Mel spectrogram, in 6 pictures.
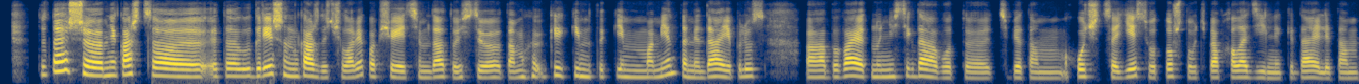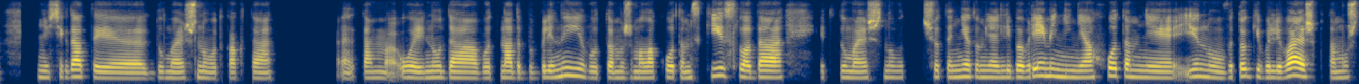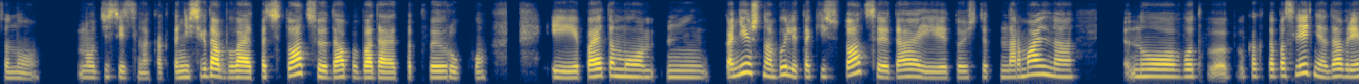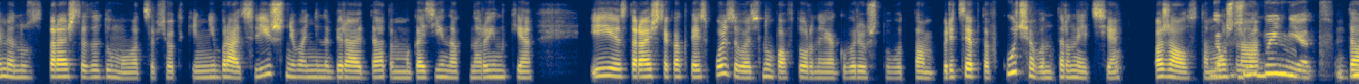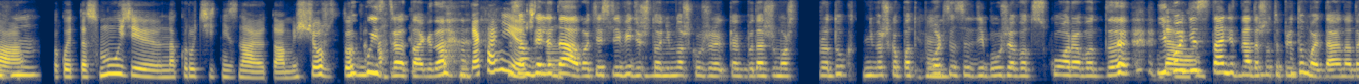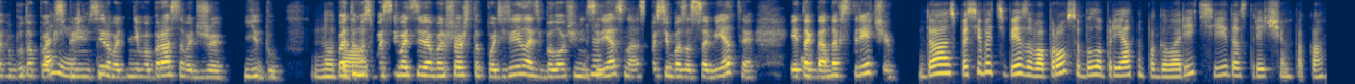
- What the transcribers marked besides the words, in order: laughing while speaking: "да"; laughing while speaking: "еще что-то там"; other background noise
- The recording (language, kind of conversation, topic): Russian, podcast, Какие у вас есть советы, как уменьшить пищевые отходы дома?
